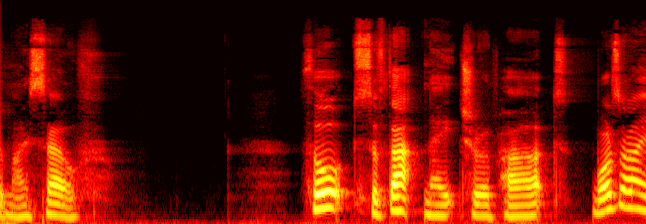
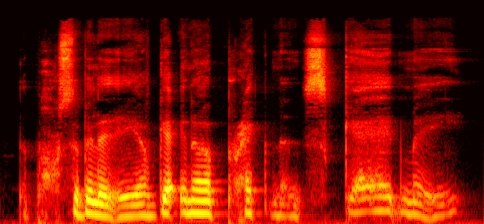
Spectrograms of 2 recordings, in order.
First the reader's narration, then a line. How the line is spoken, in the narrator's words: he whispered, absolutely shitless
